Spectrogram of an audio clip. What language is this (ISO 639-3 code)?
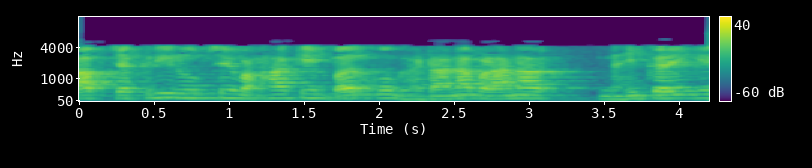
hin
